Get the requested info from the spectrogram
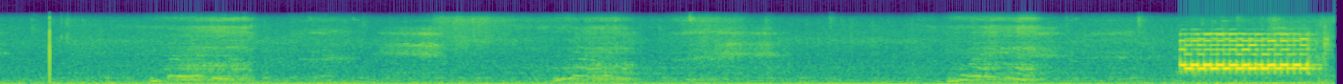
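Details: Person snoring loudly: repeated low, rough snoring breaths about every four seconds in a quiet room, ending with a brief loud noise; ordinary snoring.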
